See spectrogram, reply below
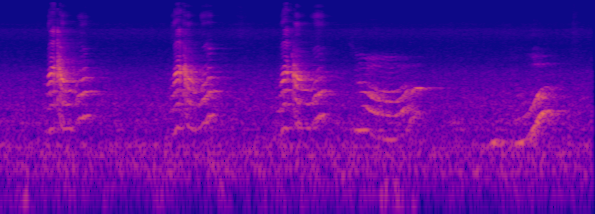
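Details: Parrot indoors mimicking "mummy": three loud, sharp, harmonic syllables a second apart, then softer wavering and rising voice-like notes. Faint room hiss continues underneath.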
